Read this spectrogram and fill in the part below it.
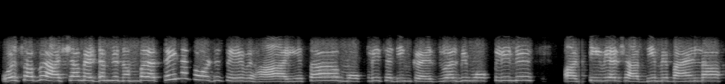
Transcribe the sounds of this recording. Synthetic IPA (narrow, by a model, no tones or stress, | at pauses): ʊɦesɐbʱaːʃamɛːɖəmd͡ʑoːnɐ̃mbəɾɐt̪ʰeinɐt̪ʰoɐɗɪseːɦaːɪɦesɐbmɔːklit͡ɕʰɐɗiɪnɪ̆ɡɾeːd͡ʑuəlbimɔːklinɪ | aːʈiʋiəɾʃaːd̪iəmẽpaːɪɽ̃ɪlʰaː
